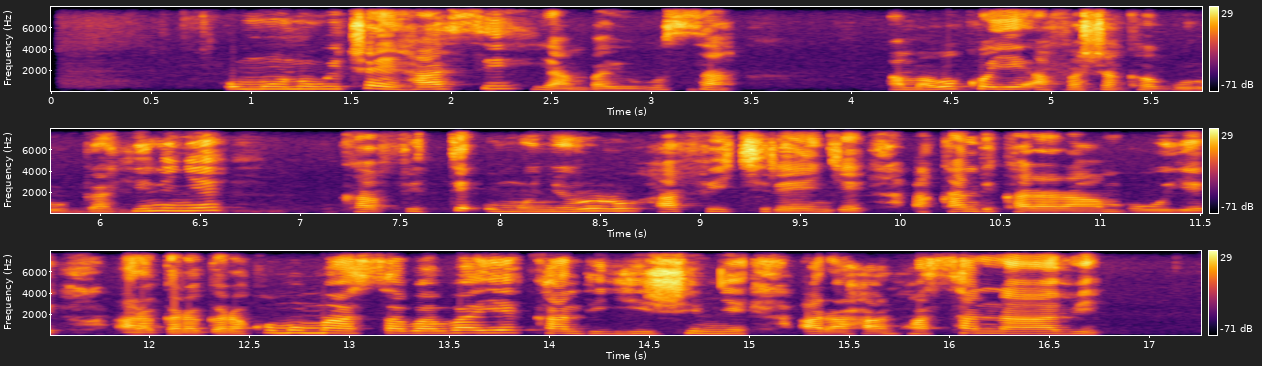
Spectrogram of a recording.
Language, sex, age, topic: Kinyarwanda, female, 25-35, health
